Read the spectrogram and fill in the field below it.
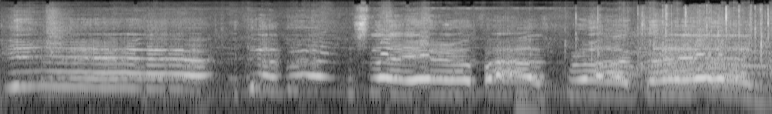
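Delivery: very high, slow, loud mock chant; crowd cheer. The crowd hails the Worm Slayer, high and drawn out. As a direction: cheer his title like a fan. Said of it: "and everybody's like".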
